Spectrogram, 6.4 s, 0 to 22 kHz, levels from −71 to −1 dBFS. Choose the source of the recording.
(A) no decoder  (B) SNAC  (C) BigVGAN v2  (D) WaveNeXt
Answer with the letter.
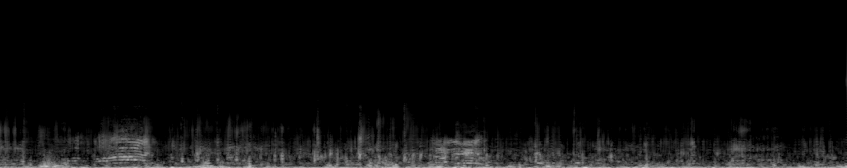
C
